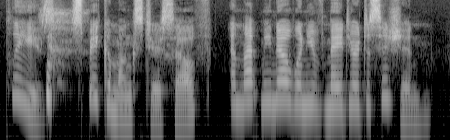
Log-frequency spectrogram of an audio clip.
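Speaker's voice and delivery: calm, soothing voice. Voicing a mysterious presence welcoming travellers: calming, soothing voice. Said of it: "a very calming, soothing voice comes to you and says".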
